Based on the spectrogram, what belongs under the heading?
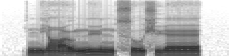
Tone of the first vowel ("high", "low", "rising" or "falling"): low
